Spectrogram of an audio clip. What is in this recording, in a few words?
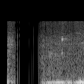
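"zi4you2" Mandarin Chinese, female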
